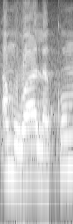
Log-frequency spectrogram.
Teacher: یہاں پر دیکھیں یہ میم ساکن کے بعد با ہے, یہاں پر اخفاء شفوی ہوگا, یعنی غنہ کریں گے, ناک میں آواز لے جائیں گے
